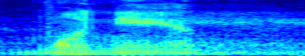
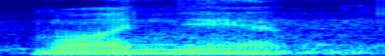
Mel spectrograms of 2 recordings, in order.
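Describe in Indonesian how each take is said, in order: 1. Kata itu diucapkan dengan nada kasar dan menghina. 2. Kata itu diucapkan dengan nada ramah. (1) "Ganti nadanya. ... Tersinggung itu hadirin" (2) "Tuh nggak ada yang tersinggung"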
